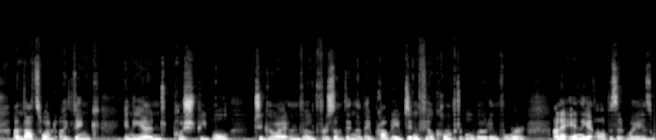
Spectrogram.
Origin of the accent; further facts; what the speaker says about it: Ireland; as you know, I'm an Irish human rights person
